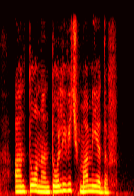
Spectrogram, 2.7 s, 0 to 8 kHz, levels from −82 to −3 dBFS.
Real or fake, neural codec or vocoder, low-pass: fake; codec, 16 kHz in and 24 kHz out, 1 kbps, XY-Tokenizer; 7.2 kHz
